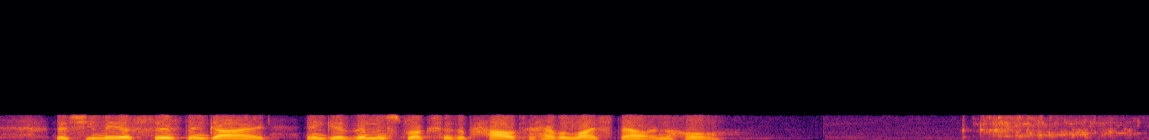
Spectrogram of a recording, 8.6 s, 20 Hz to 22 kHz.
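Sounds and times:
speech: 0:00.4 - 0:05.5
liquid being poured out as libation: 0:07.2 - 0:08.6.

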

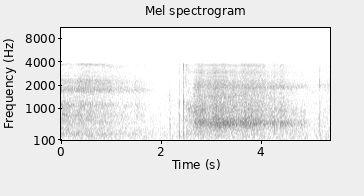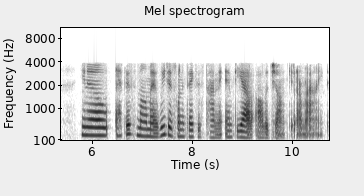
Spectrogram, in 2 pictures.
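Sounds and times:
deep breath during a guided prayer: 0:00.0 - 0:01.8, 0:02.5 - 0:05.8
steady hiss: 0:00.0 - 0:10.7
speech: 0:05.8 - 0:10.3.

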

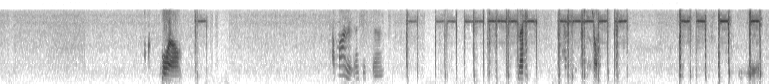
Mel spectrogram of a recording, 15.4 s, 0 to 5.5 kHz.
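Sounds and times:
speech: 0:03.2 - 0:03.7, 0:06.8 - 0:07.9, 0:10.4 - 0:10.7, 0:11.9 - 0:12.2
phone keypad tones beeping: 0:08.2 - 0:12.6, 0:13.6 - 0:15.3.

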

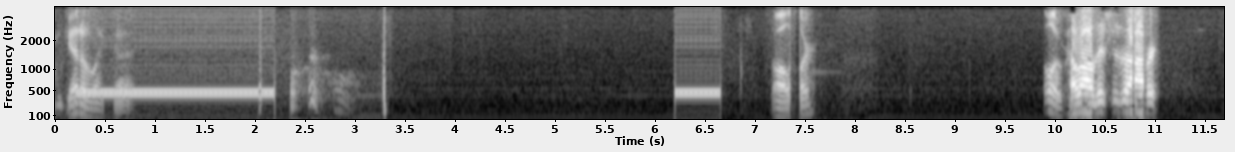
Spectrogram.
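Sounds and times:
speech: 0:00.1 - 0:01.0, 0:10.2 - 0:11.1
telephone ringback tone through the call line: 0:00.4 - 0:02.2, 0:06.2 - 0:06.7.

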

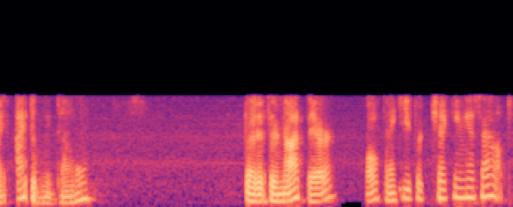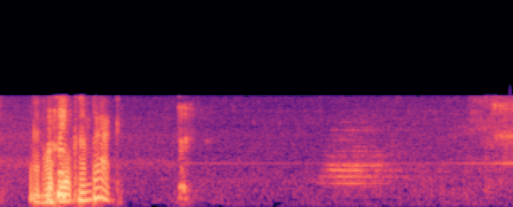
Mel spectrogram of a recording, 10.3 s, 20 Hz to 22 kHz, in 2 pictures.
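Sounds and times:
speech: 0:00.0 - 0:01.1, 0:02.5 - 0:06.4
train horn, a faint brief harmonic blare: 0:08.3 - 0:09.4.

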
